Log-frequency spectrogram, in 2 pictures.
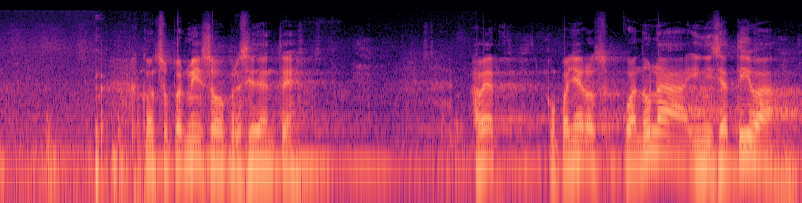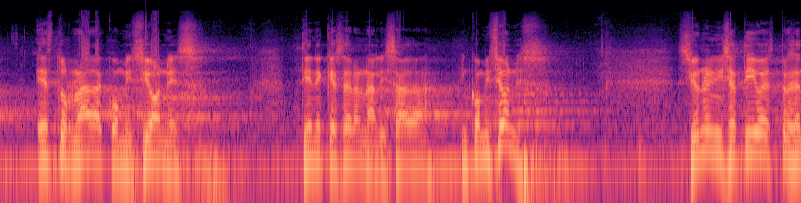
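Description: A middle-aged man speaks forcefully into a microphone in a large echoing hall.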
